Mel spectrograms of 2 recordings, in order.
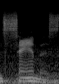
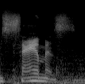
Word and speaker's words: Samus: just whenever I hear the name Samos, that's kind of the image it evokes for me. Samus is uh is a lot more transatlantic and uh I don't know. It just has a more musical sound to it.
